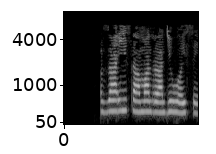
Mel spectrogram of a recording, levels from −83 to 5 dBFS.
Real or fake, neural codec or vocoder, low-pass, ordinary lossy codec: fake; codec, 16 kHz in and 24 kHz out, 2.2 kbps, FireRedTTS-2 codec; 7.2 kHz; MP3, 24 kbps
